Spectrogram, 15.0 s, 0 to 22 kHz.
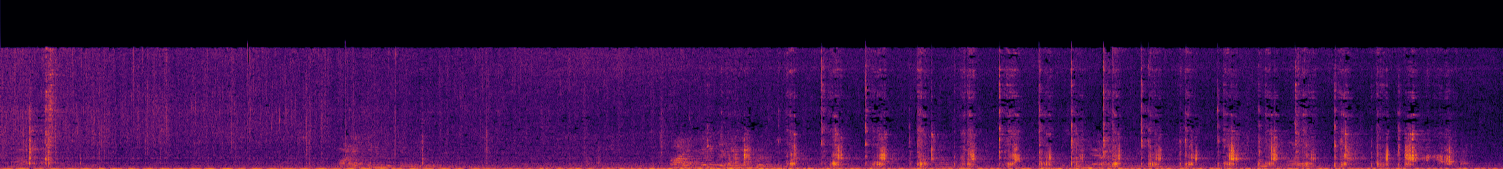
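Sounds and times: spices sizzling in hot oil: 0:00.0 - 0:15.0
steady low hum: 0:00.0 - 0:15.0
spoon scraping cooking pan: 0:07.0 - 0:14.8.

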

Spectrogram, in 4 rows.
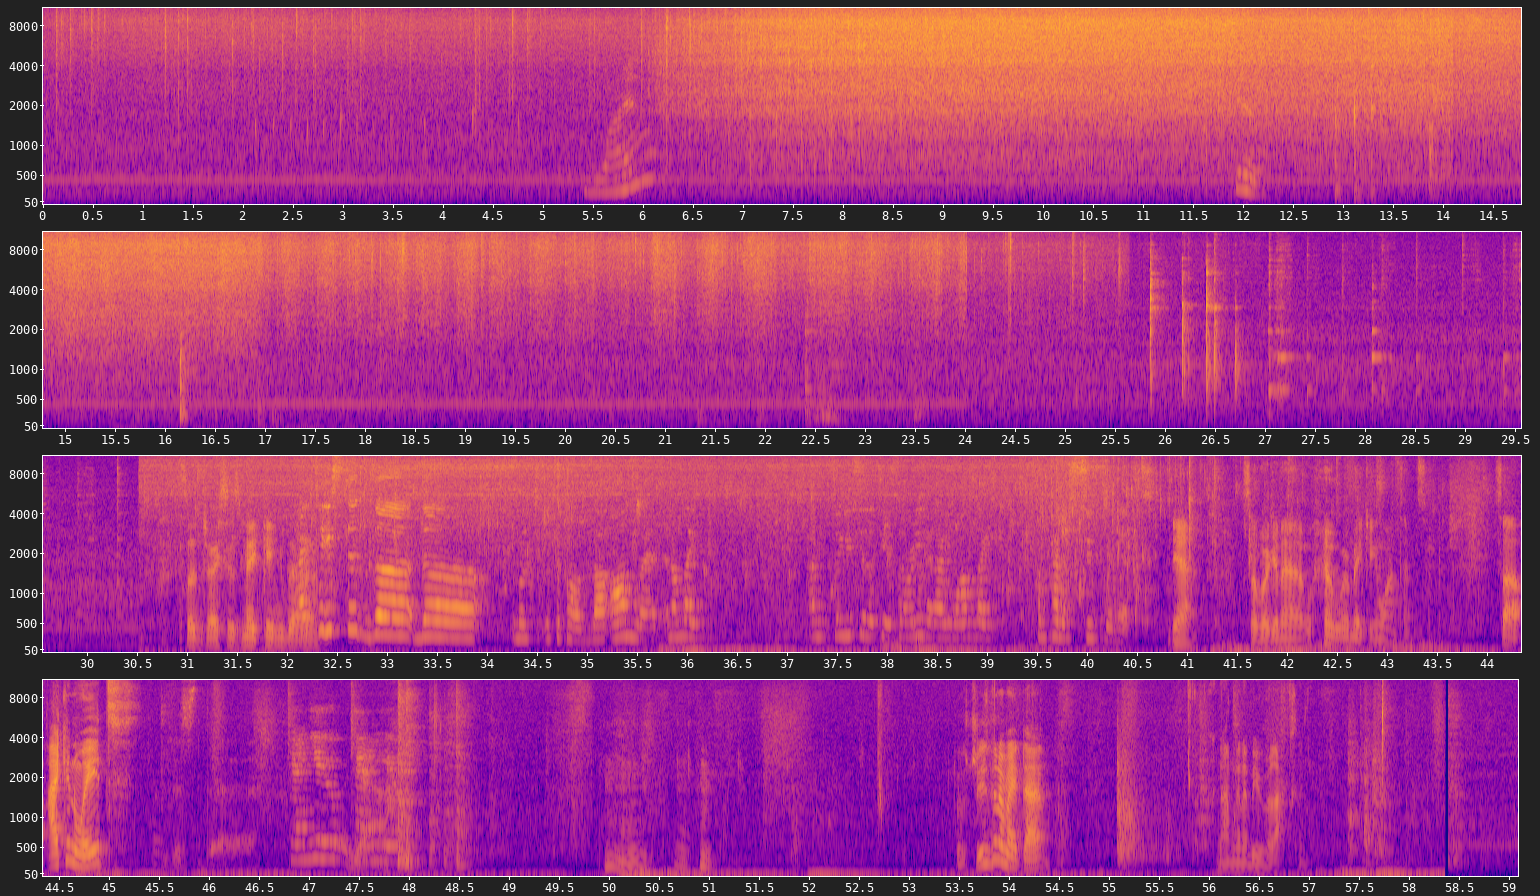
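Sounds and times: meat and onion sizzling in pan: 0:00.0 - 0:43.0
wooden spoon stirring: 0:16.1 - 0:24.0.

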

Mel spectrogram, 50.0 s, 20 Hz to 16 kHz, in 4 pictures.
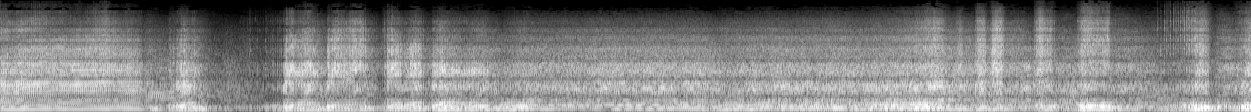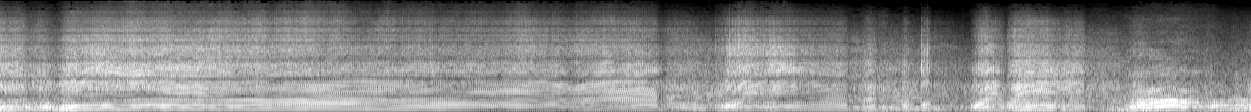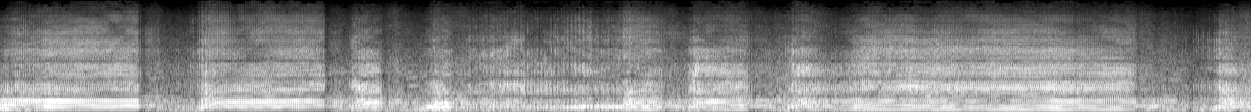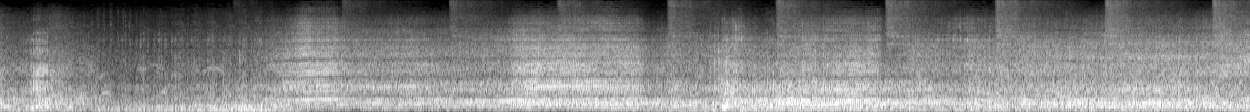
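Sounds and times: truck engine revving: 0:00.0 - 0:50.0.

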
